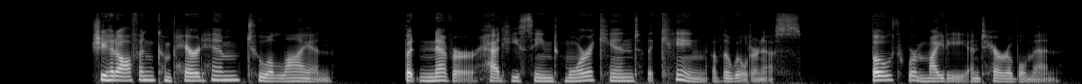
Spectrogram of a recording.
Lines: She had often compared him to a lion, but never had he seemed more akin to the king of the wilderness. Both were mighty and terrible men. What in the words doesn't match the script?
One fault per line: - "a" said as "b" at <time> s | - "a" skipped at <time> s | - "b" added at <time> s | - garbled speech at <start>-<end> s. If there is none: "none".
none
